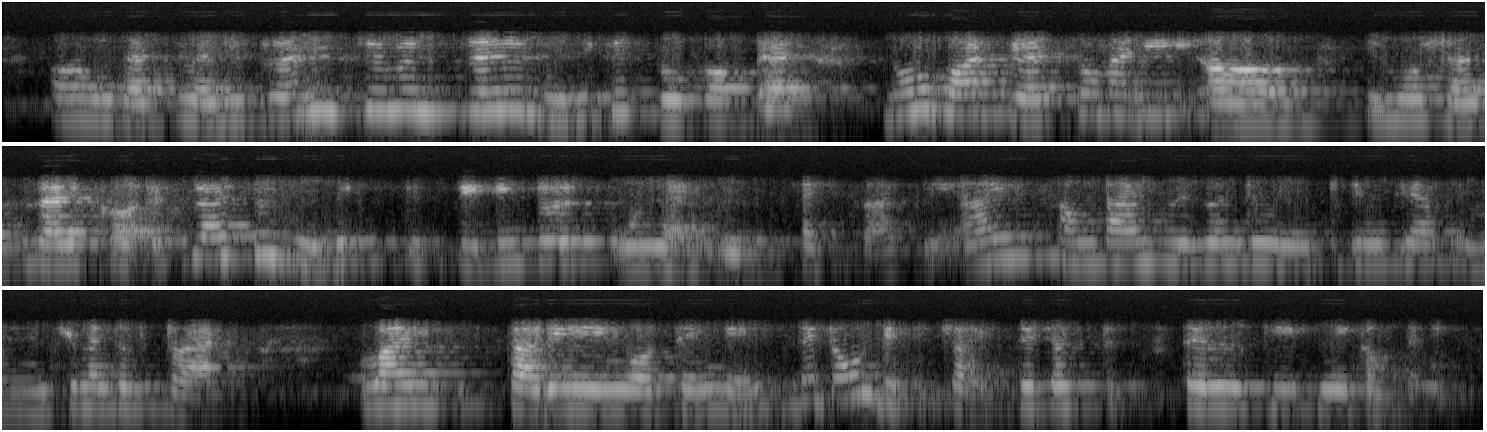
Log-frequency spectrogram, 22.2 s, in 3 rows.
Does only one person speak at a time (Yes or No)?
Yes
